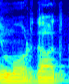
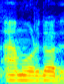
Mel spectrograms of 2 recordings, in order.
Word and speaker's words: امرداد: به جای واژه مرداد به معنای مرگ از امرداد استفاده کنیم که معنی جاودانگی داره و تلفظ درست همین امرداده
